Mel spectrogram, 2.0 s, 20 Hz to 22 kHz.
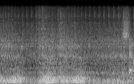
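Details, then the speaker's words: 2018 Honda Vision 110 scooter on bench after new plug cap and lead and replacing/resetting a faulty sensor behind engine management light: idles and blips up freely without refusing to rev, light bench rattle; runs healthy. "A bit of the bench rattling, but at least it's revving up now. It's not refusing to rev up."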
